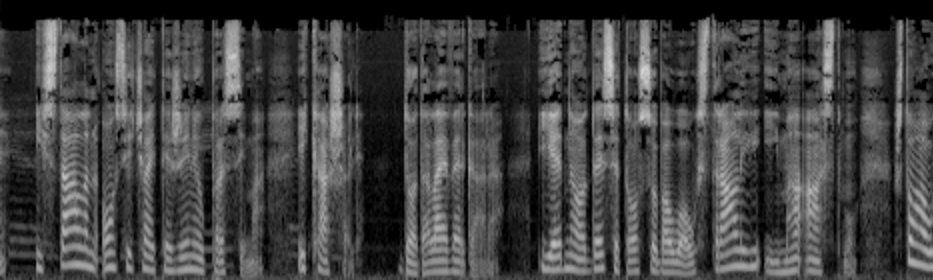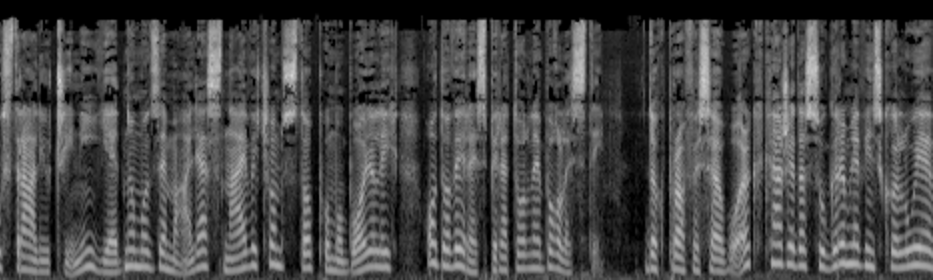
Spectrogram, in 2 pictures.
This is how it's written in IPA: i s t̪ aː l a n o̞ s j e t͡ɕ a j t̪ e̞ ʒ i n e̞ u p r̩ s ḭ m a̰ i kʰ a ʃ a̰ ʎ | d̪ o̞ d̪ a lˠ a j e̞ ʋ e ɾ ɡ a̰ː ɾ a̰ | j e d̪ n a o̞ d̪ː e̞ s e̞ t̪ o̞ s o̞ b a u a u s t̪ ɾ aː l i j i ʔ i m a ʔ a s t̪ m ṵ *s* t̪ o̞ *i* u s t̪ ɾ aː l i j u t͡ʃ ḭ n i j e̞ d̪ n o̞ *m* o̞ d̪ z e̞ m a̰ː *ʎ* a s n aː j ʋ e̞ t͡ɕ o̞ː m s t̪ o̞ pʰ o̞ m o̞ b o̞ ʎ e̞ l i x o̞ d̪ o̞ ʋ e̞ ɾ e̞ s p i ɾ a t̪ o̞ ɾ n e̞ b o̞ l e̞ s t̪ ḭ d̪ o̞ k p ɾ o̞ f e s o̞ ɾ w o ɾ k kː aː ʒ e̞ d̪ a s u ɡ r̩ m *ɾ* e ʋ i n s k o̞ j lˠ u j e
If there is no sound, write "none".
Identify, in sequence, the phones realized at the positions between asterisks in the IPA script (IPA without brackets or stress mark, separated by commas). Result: ʃ, a, m, ʎ, ʎ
